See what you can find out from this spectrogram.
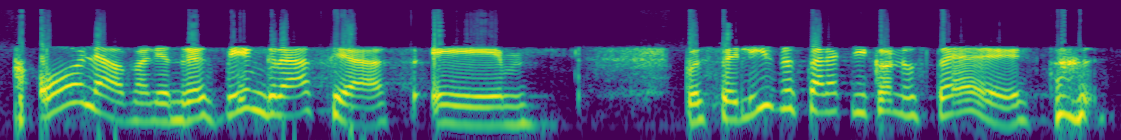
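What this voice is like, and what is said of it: Guatemalan Spanish accent. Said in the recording (Spanish): “me suena el, el, tono, el acento. Eh, eres de Guatemala.”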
